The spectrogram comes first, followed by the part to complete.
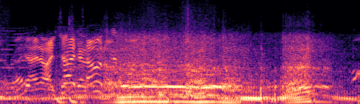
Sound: engine roars

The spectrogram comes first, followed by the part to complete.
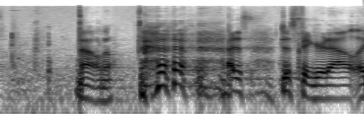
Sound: laughs

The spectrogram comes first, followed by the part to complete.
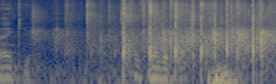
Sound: audience applauds

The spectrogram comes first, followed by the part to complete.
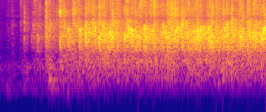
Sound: audience applauding

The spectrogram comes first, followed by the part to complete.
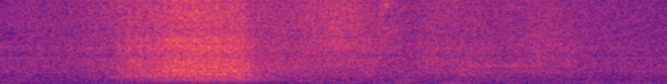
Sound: distant rattling

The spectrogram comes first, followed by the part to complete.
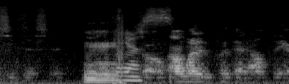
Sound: sounds of agreement

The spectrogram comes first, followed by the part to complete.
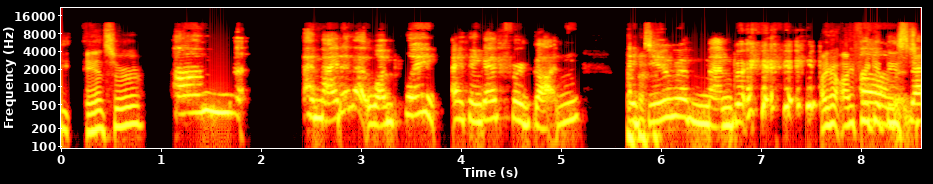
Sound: laughs

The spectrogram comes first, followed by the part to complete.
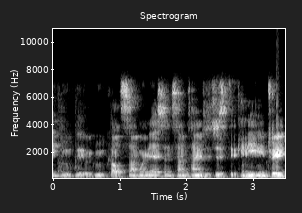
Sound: speaks French

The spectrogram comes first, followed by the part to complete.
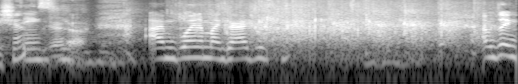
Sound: audience applauds

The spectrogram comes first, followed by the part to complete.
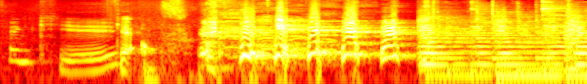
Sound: laughs

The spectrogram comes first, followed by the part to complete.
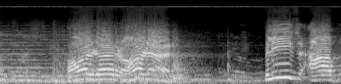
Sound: gavel tapping

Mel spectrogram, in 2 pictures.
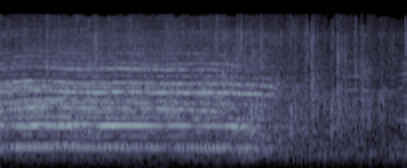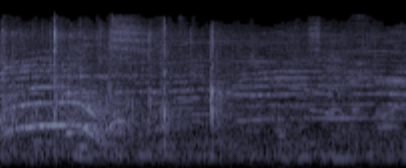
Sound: audience cheers and applauds

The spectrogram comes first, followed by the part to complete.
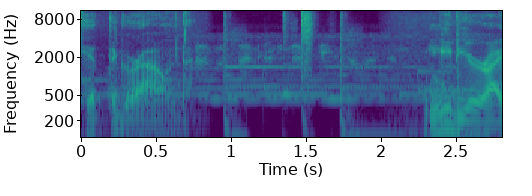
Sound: emergency radio talkng

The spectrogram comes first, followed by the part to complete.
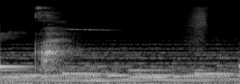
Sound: gasping in pain

